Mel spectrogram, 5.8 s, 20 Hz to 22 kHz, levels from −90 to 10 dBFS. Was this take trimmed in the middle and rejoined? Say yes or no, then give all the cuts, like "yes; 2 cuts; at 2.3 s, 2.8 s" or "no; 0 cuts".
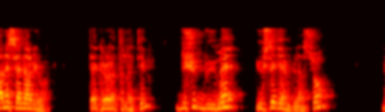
yes; 2 cuts; at 2.5 s, 3.8 s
